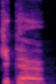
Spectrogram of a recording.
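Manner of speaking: Kitab with a longer second syllable, -TAB; short Ki, stressed long tab in Kitab. Shown as a demonstration. Teacher showing Arabic stress timing, stressing second syllable. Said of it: "second syllable is stressed".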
